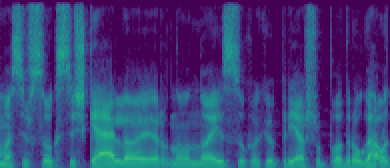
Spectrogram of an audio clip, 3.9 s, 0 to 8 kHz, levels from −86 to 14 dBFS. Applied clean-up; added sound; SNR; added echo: none; none; none; none.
